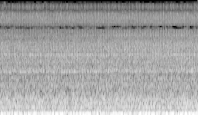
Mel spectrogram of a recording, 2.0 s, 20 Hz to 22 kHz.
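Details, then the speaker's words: Chevy G20 conversion van: even, steady low idle rumble with no stumble or dropped beats; now smooth on all cylinders instead of sounding like six. "That's That's a big difference, too. It's already running. It sound like it was running on six cylinders before."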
